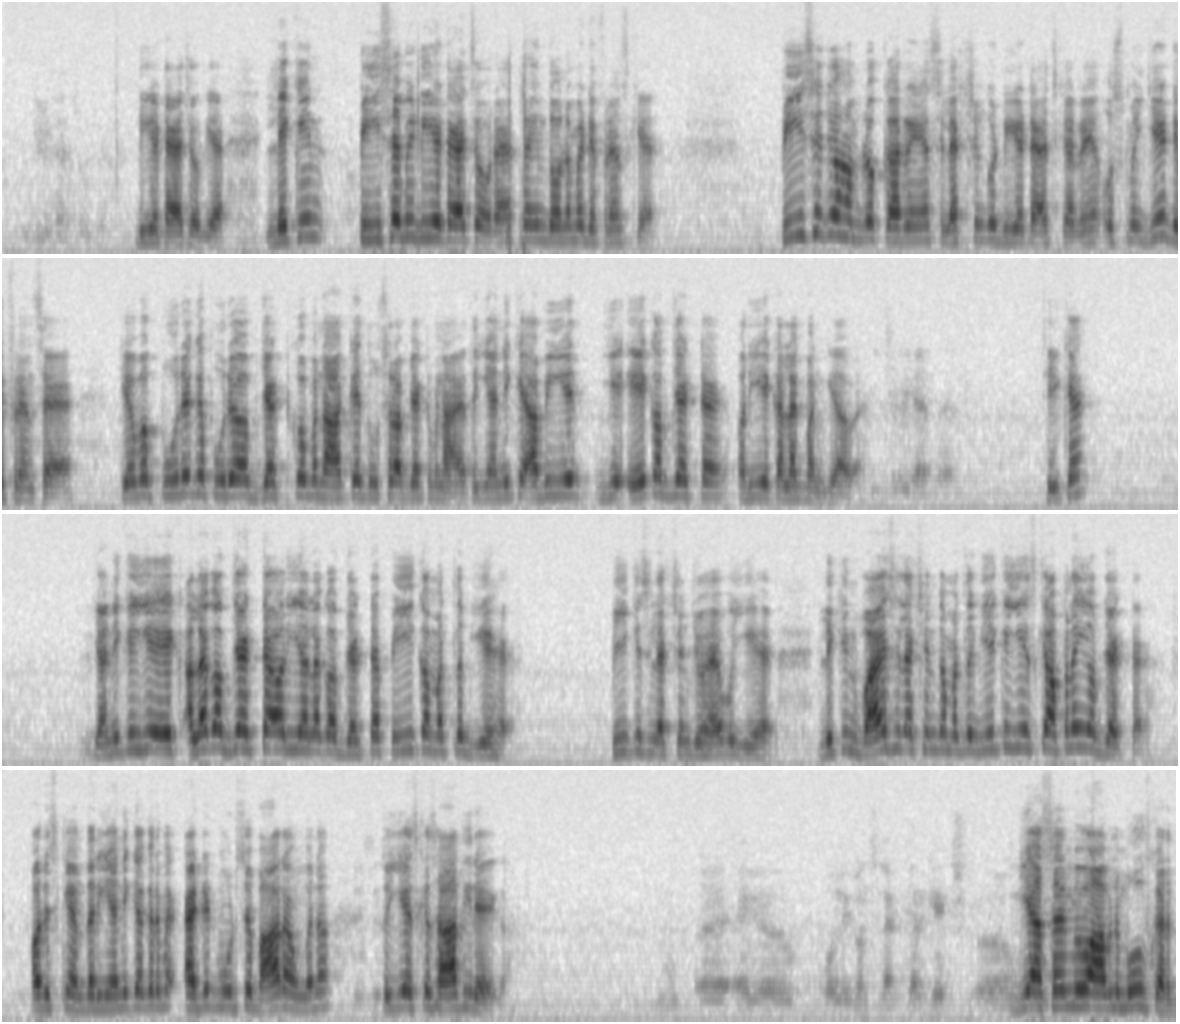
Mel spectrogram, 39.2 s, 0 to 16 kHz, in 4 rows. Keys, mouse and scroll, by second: 13.9-14.2 scroll down 1, 18.4 scroll down 1, 18.7 middle click, 18.8 scroll up 1, 20.3 middle click, 26.3 scroll up 1, 27.5 shift+middle click, 31.3 Tab, 31.5-32.2 scroll down 2, 32.2-32.7 scroll down 1, 32.7 click, 33.8 ctrl+z, 35.9-38.9 middle drag.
